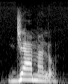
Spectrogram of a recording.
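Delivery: normal talking voice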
